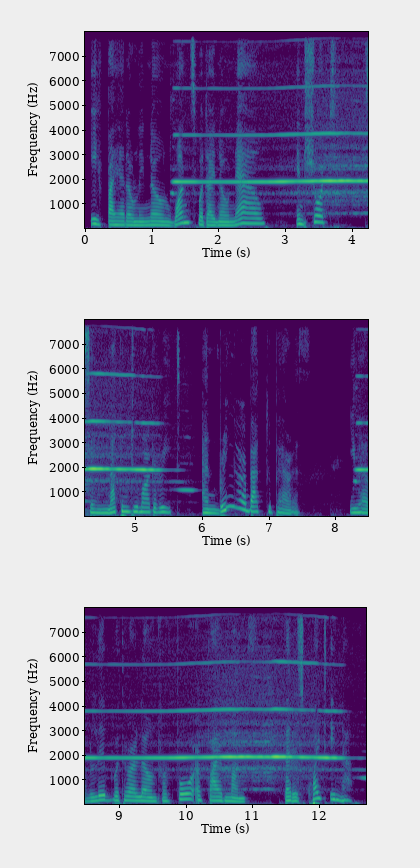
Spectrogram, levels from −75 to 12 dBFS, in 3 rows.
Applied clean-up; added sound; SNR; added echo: none; Wind instrument, woodwind instrument; -4 dB; none.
